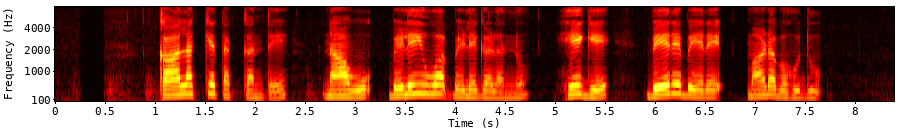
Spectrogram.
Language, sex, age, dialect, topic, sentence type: Kannada, female, 56-60, Coastal/Dakshin, agriculture, question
